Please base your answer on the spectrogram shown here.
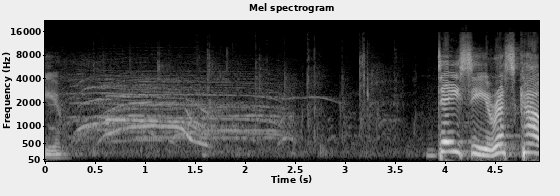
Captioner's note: audience applauding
